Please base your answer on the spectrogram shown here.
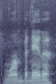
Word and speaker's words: Wombana: I call them one banana. I guess that's actually how you pronounce it, is Wombana.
